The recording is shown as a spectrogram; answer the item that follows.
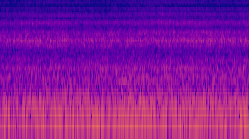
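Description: Wheel loader's diesel engine running steadily as it drives along carrying an SUV on its forks: a continuous low hum.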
